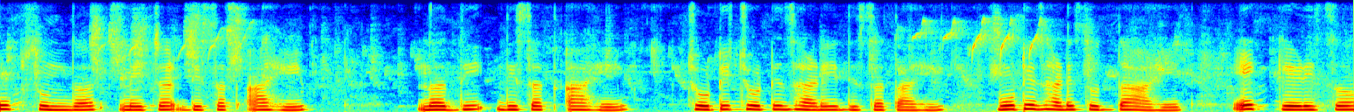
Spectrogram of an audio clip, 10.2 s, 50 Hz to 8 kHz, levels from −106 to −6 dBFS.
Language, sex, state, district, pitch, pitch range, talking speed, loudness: Marathi, female, Maharashtra, Sindhudurg, 250 Hz, 235-260 Hz, 120 wpm, -16 LUFS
